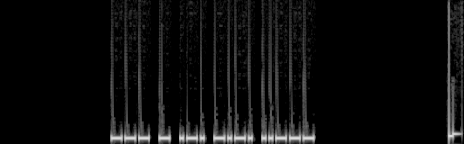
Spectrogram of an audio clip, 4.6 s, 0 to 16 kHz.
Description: Morse code, heard as a keyed tone, about 36 wpm, 700 Hz. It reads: OTRC2
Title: Code Groups - 5 Letter:Numbers - 35wpm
